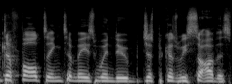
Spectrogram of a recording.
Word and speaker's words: Windu: you do what Mace Windu you put the emphasis on the do and not the wind wind um he he's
